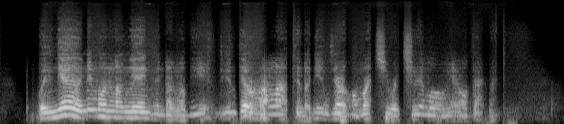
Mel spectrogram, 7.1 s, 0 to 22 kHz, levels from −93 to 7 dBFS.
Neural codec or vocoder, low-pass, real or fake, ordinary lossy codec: codec, 44.1 kHz, 0.9 kbps, DAC; none; fake; none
